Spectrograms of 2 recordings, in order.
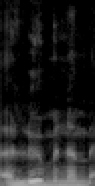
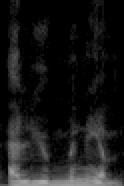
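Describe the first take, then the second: First: It is said in an American way. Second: It is said in a British way.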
